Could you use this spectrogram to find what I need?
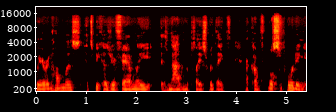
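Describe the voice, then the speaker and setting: A man talks at a fairly quick pace in a very deep, low pitch with ordinary pitch variation. His voice is somewhat breathy, and the sound is dry and close with no echo. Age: 60s. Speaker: social services program director and trainer. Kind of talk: Q&A in online training session.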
